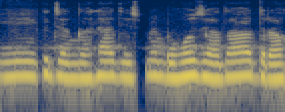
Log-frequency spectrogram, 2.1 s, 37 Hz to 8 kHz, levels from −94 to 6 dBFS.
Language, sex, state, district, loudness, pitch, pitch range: Hindi, female, Delhi, New Delhi, -14 LUFS, 205 Hz, 195-215 Hz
